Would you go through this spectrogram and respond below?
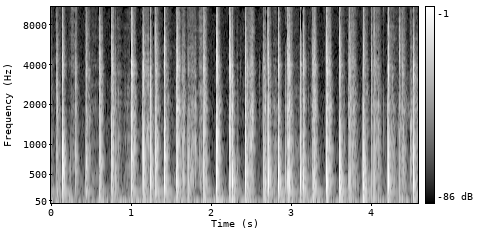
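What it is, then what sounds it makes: Hardboard clipboard tapped with long nails. Long acrylic nails tap rapidly on a flat, solid brown hardboard clipboard, producing a fast, irregular stream of about thirty sharp, dry clicks. Each click dies away almost at once, with a midrange body and a bright top.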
